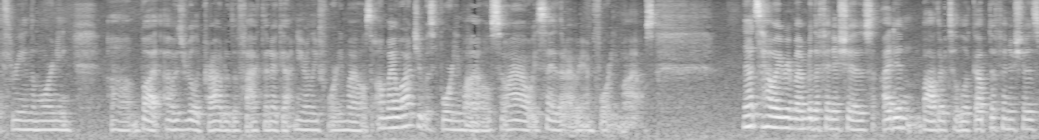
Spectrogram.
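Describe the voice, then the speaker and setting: A woman's voice: sits low, creaky. A woman aged fifty talking casually as a vlogger about her own running. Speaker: vlogger and amateur ultra runner. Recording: echoey, distant mic, faint noise.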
